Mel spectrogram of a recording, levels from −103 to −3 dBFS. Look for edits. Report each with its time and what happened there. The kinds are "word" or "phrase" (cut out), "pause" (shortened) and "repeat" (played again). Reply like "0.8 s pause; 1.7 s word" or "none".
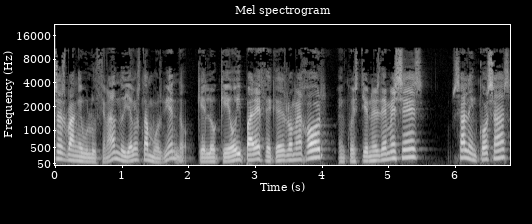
2.1 s pause; 4.2 s pause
